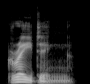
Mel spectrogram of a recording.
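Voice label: "grading", English, British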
